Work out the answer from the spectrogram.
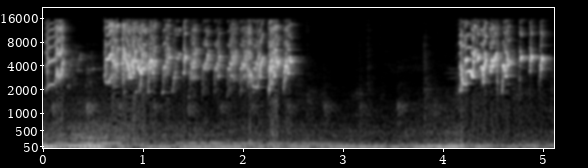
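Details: Adult lovebird giving a long ngekek, answering a rival's calls: an extended run of fast, grating chattering notes, a quiet pause, then another burst of rasping chatter.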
